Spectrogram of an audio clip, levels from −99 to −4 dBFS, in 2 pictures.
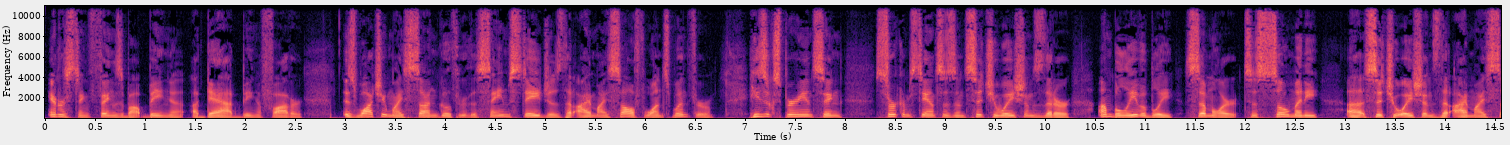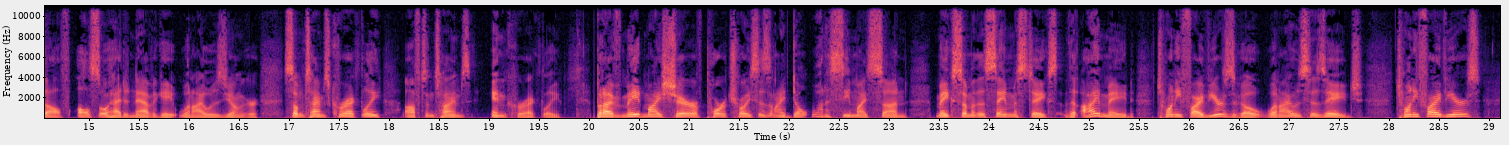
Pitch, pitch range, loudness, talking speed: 150 Hz, 135-165 Hz, -22 LUFS, 185 wpm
